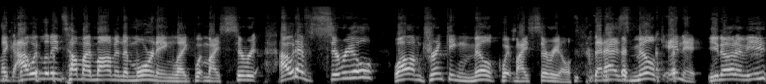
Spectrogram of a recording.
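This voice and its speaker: A man speaks very fast at a high pitch, his tone animated and his intonation lively. His loudness stays very even over noticeable background noise. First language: not English (parents European). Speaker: YouTube content creator, wrestling fan. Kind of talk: casual interview chat. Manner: fast, animated.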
